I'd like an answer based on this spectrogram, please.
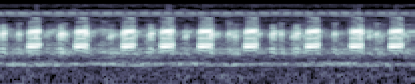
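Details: Frog calling in a nighttime-style chorus: loud, short, pulsed, nasal croaks repeated about twice per second in an uneven rhythm, with softer frogs answering between them over a steady high-pitched drone.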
